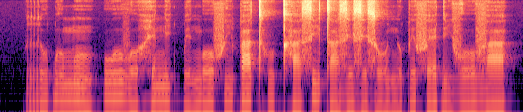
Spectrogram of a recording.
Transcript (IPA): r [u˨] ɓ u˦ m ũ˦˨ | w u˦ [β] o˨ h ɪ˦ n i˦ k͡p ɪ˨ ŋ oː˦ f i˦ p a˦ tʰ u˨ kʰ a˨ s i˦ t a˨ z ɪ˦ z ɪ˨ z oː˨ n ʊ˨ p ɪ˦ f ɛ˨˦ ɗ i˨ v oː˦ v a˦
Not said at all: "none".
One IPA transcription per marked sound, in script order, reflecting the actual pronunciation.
u˨, β

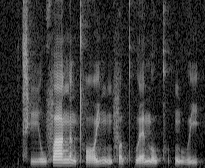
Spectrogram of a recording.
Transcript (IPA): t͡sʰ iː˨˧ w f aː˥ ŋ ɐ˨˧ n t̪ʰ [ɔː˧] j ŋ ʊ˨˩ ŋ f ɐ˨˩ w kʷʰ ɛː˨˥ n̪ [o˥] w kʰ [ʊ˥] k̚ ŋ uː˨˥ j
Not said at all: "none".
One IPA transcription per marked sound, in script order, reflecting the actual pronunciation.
ɔː˨˥, o˨˥, ʊ˥

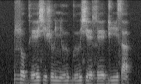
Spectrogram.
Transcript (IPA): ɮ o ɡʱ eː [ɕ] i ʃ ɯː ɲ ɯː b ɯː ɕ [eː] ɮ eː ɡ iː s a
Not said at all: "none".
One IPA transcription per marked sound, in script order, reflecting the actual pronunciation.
ɕ, eː

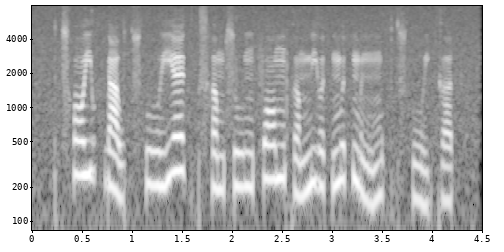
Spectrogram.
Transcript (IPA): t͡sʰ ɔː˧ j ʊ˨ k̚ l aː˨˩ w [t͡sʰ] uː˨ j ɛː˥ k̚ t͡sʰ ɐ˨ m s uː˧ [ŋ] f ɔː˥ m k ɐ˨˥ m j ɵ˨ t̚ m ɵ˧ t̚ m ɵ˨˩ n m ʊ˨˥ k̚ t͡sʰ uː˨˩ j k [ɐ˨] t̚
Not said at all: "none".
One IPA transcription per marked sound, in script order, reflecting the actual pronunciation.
t͡sʰ, ŋ, ɐ˨

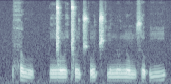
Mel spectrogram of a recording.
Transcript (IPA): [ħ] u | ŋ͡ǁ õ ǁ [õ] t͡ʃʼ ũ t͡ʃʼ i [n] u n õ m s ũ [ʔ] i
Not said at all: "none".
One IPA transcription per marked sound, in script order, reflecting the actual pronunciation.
ħ, ũ, n, ʔ

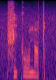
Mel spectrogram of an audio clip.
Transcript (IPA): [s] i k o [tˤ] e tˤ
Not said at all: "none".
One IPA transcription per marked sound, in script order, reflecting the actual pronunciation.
s, n

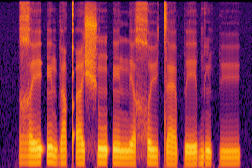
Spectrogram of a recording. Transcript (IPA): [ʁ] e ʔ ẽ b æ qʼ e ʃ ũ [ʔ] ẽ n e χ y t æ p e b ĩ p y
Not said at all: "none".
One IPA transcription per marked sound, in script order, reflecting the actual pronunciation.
ʁ, ʔ

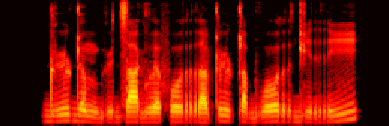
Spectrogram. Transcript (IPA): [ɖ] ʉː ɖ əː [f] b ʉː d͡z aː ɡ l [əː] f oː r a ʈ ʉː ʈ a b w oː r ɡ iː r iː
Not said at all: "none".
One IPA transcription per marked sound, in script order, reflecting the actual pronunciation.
ɖ, m, ə

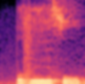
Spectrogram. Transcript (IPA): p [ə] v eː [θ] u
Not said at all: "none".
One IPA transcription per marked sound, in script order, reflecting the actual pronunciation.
ə, θ

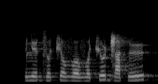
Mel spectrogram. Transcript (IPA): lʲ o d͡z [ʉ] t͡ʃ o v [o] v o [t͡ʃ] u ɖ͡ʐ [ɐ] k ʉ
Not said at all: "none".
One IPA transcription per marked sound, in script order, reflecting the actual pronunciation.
u, o, t͡ʃ, a

